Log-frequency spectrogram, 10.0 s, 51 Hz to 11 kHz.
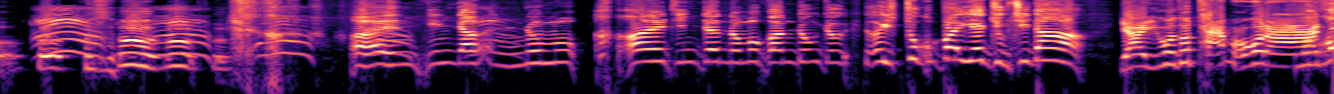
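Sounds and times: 
recorded baby crying from a Christmas greeting card: 0.0 - 4.8
speech: 0.3 - 9.9.

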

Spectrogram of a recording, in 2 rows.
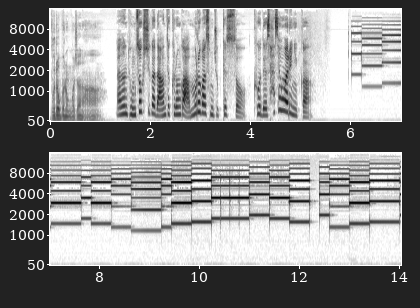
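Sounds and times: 
speech: 0.0 - 5.3
mobile phone ringtone with bright repeating electronic melody: 6.0 - 14.0.

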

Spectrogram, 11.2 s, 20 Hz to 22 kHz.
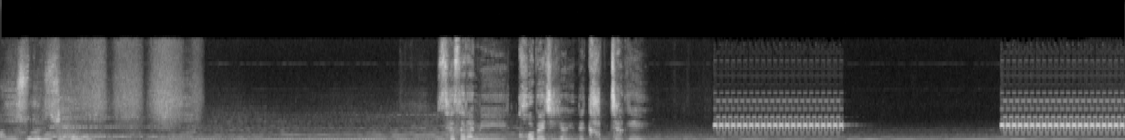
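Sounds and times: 
speech: 0.0 - 1.4, 4.4 - 7.2
mobile phone ringtone for an incoming call: 7.2 - 8.6, 10.0 - 11.2.

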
